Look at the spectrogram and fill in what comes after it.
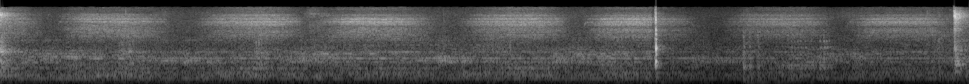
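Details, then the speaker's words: Spectra double electric breast pump switched on, not attached, then turned up a little: soft rhythmic whirring and hissing suction cycles with faint clicks, very quiet running. "is very quiet it is very quiet let's turn it up a little bit I can hear a little bit of suction coming from here"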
